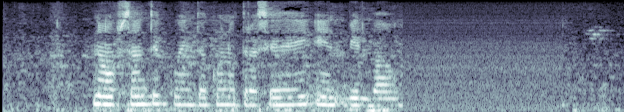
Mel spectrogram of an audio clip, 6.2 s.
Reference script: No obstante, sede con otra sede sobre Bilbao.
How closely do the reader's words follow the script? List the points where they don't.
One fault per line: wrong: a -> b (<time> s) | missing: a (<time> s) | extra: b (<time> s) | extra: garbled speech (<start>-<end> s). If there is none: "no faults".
wrong: sede -> cuenta (1.7 s)
wrong: sobre -> en (3.1 s)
